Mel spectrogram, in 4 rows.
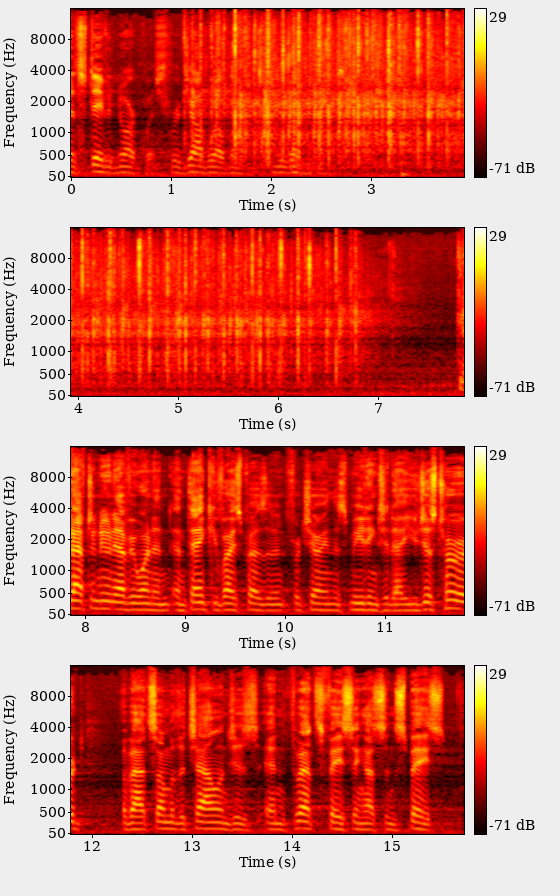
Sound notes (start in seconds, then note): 3.3 applause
